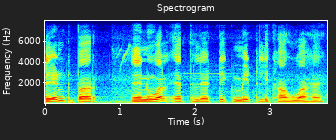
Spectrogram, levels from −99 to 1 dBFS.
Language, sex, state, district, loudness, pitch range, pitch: Hindi, male, Jharkhand, Ranchi, -17 LUFS, 145-165 Hz, 155 Hz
